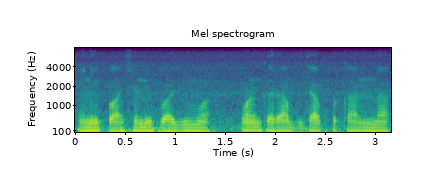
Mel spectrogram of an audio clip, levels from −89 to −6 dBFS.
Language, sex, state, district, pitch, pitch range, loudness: Gujarati, male, Gujarat, Gandhinagar, 110 Hz, 105-115 Hz, -18 LUFS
